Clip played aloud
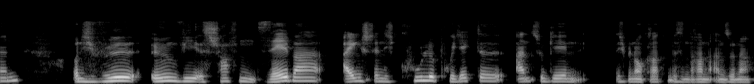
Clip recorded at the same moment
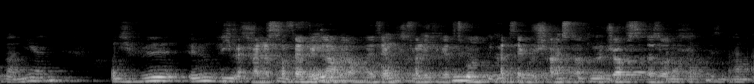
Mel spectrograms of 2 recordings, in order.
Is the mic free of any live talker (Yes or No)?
No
